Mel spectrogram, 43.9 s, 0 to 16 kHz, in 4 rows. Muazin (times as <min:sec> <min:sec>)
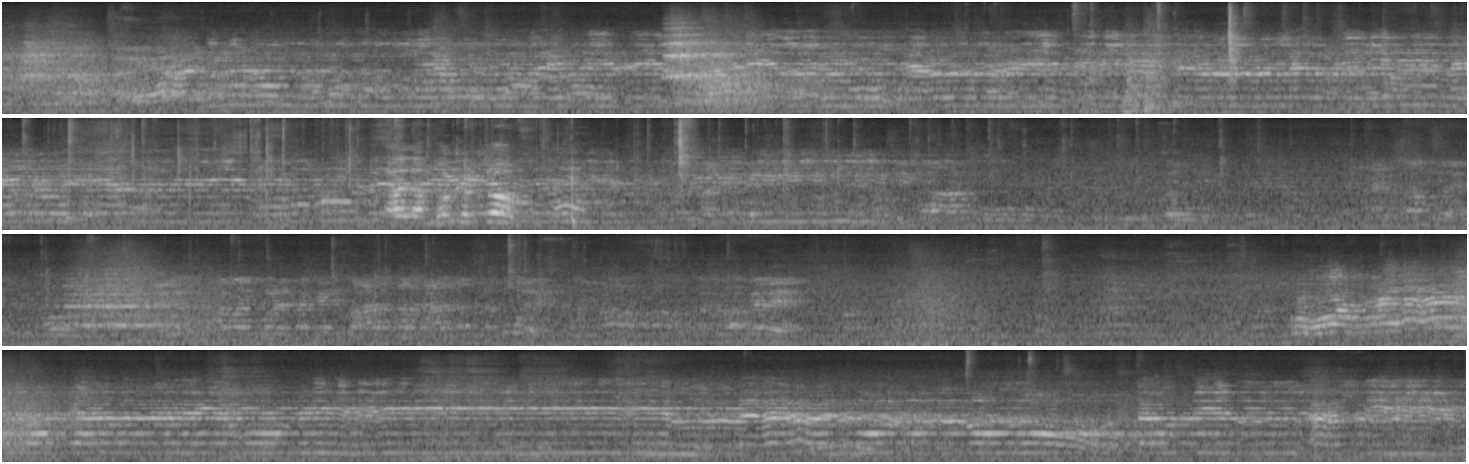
0:00.0 0:20.3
